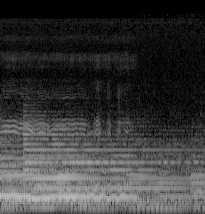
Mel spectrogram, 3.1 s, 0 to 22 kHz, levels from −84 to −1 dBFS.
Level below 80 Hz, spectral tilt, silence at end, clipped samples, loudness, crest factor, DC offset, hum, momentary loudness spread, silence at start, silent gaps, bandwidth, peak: -52 dBFS; -7.5 dB/octave; 0 s; under 0.1%; -28 LUFS; 14 dB; under 0.1%; none; 11 LU; 0 s; none; 17 kHz; -14 dBFS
